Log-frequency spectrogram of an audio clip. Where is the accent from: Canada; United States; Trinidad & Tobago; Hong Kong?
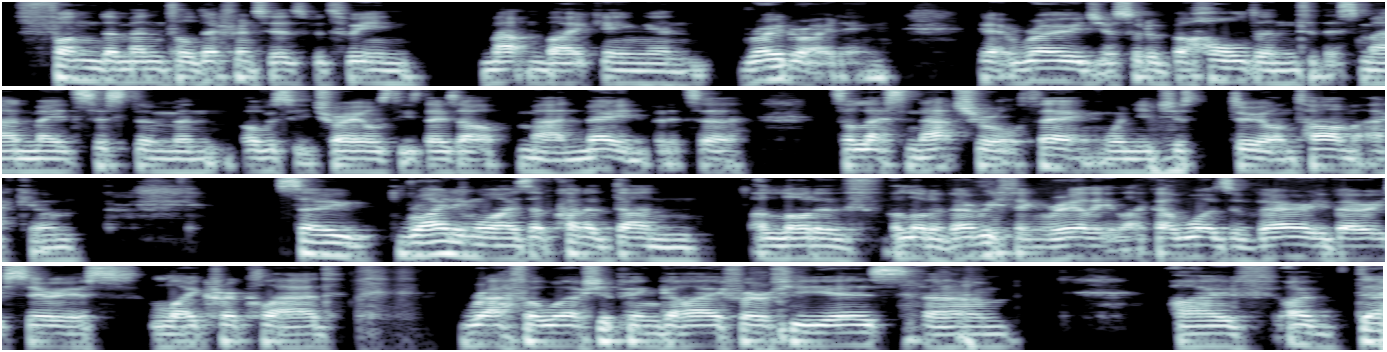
Hong Kong; I was brought up in Hong Kong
